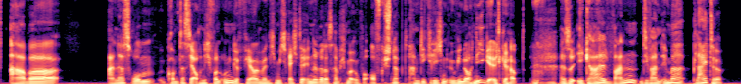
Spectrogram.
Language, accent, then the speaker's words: German; eastern Germany, Germany; Ich komme aus der DDR.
